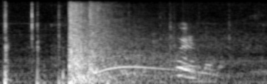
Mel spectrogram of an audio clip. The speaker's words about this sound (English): Dang it! I shot you and I didn't even mean to.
